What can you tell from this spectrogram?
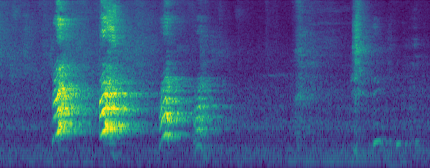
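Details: Domestic dog barking at a squeak toy, four loud, sharp barks about half a second apart that weaken toward the end, followed by faint, softer sounds in a quiet indoor setting.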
